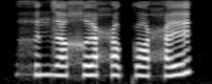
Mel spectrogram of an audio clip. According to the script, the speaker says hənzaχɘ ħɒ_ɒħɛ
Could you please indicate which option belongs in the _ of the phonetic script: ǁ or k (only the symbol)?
k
